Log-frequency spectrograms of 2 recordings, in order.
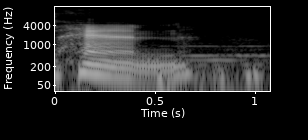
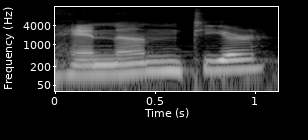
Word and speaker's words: Henantir: She doesn't pronounce it properly. She says Han rather than Henantir.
